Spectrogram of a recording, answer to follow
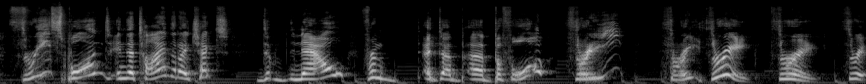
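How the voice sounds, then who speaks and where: Australian streamer, casual gaming chat, rambling and excitable, voice all over the place. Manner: rambling, excitable, jumps into high squeals of surprise.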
